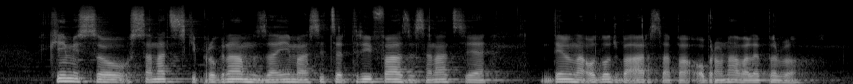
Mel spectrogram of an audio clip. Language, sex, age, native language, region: Slovenian, male, 18-29, Slovenian, Savinja region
